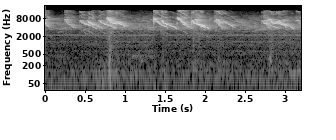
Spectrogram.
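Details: White-eye song used as a lure for other pleci: three short bursts of sharp, high descending chirps separated by quiet gaps of about half a second.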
